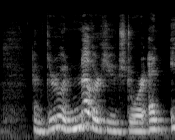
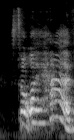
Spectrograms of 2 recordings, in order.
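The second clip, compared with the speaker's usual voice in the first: giggling; 11 semitones higher, 5 dB louder than usual. Acted. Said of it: "he giggled".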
